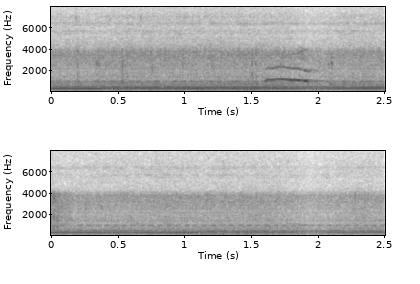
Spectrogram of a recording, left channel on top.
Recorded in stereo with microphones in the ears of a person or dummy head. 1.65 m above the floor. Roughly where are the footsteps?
I don't hear footsteps.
